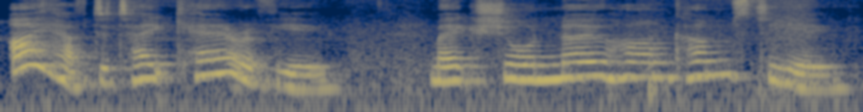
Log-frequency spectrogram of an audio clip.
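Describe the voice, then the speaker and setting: A woman voicing a calm, eerily devoted schoolboy in a storybook, speaking in a soft, steady, insistent way. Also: on the high side, measured pace, a little hiss or hum, voice pushed up, poor audio. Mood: earnest.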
